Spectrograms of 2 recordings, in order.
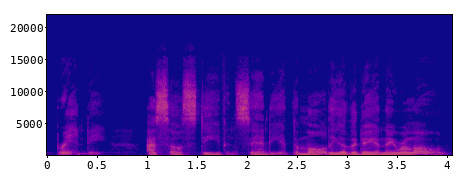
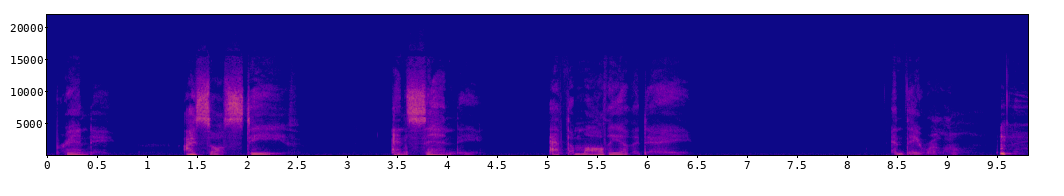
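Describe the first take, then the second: First: It is said in a casual, matter-of-fact tone. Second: It is said in a suggestive, gossipy tone.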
